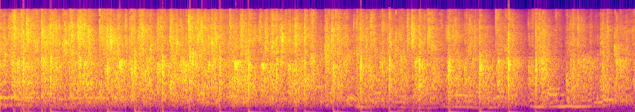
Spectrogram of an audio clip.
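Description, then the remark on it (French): A crowd applauds steadily for several seconds at an art workshop presentation for parents, a dense, even roar of many hands clapping at constant loudness, with a few faint voices murmuring underneath. “Donc je voudrais qu'on les applaudisse très très fort.”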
